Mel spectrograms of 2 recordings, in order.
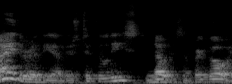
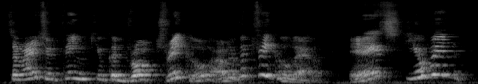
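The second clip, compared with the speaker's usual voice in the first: Hatter voice; 5 dB louder than usual. Acted.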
